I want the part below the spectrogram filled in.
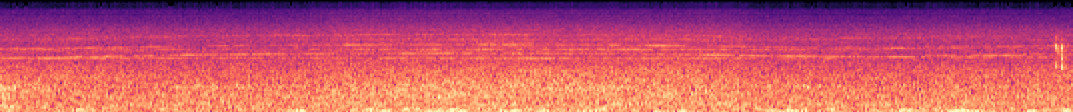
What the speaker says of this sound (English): Let's go ahead and start taxiing out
